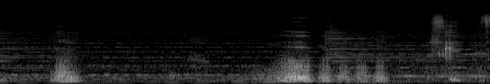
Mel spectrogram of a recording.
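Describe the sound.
A man's voice imitates an orangutan, a short hoot followed by a louder, drawn-out huffing vocalization with rising and falling pitch, a bit breathy.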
